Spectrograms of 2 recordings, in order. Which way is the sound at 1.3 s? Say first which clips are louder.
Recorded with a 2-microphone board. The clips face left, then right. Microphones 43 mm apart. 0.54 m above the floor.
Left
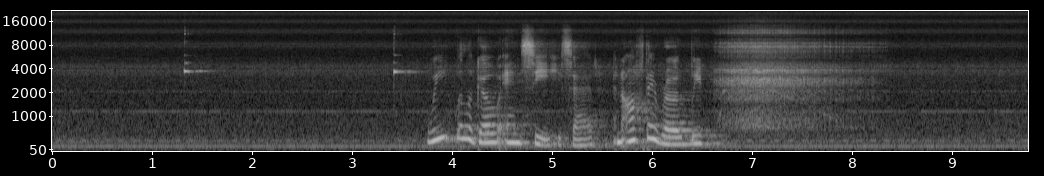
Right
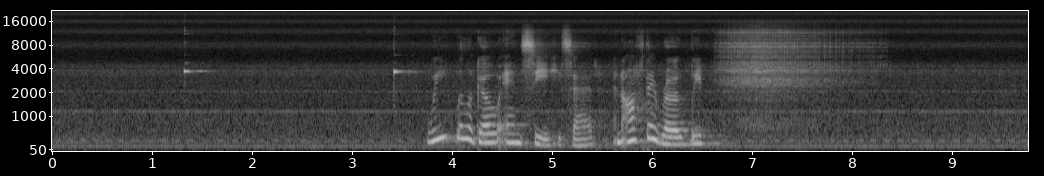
Right 3 dB; 30° right (ahead or behind).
